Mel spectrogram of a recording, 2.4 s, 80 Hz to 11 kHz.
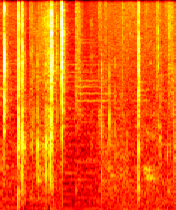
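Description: A string of sharp plastic-and-metal clicks as a magazine is pushed into an East Crane HK416D airsoft rifle and its replica bolt catch is worked. The clicks come a few at a time through the first second, with one more near the end.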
